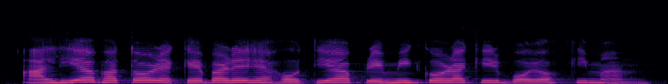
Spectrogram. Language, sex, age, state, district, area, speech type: Assamese, female, 30-45, Assam, Nagaon, rural, read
